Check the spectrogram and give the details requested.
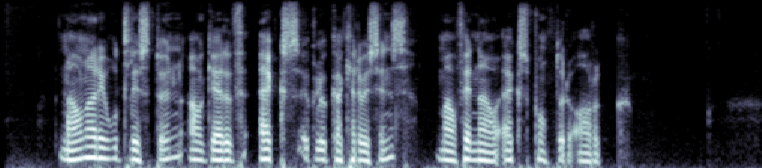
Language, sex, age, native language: Icelandic, male, 60-69, Icelandic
